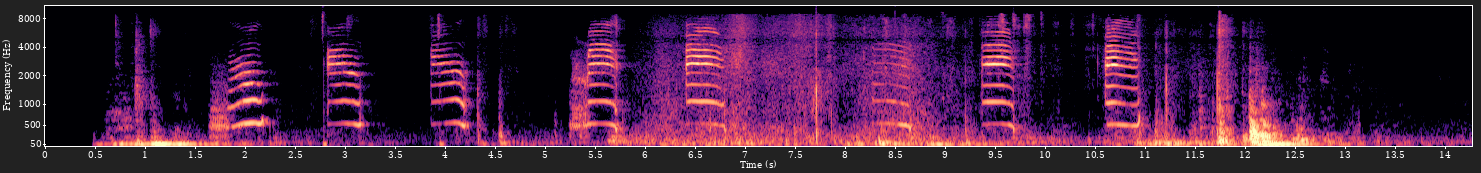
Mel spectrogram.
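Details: Fumiko, a female Scottish Straight cat, brings back a ball and asks for it to be thrown again. About eight clear, rising-falling harmonic meows come in quick bursts, with soft thumps and handling noise between them indoors.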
